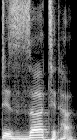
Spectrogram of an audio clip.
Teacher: stresses on the zur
